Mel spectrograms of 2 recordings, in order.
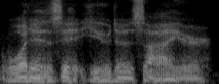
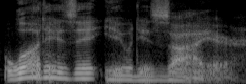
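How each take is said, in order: First: Low, slow otherworldly voice; creepy paw voice. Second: Slow, breathy creepy whisper; whispering paw voice. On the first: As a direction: speak like a sinister cursed object. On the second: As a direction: whisper it like a tempting curse. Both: Acted.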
